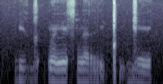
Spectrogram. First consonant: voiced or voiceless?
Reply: voiced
